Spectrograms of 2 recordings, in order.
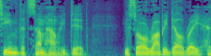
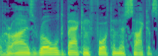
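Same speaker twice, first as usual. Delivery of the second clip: plain reading voice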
